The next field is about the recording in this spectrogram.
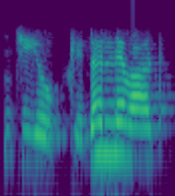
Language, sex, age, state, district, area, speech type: Hindi, female, 18-30, Madhya Pradesh, Betul, urban, conversation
